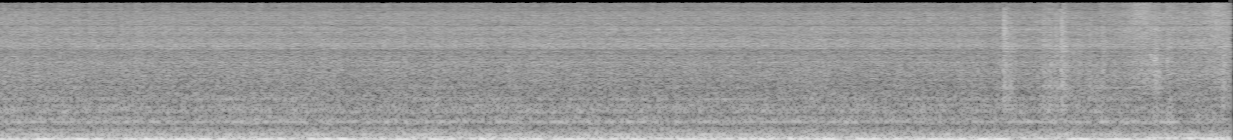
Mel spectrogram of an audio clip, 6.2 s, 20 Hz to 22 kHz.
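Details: 1960 Dodge W300 Power Wagon, Poly 318 V8 with a Holley 2300 2-barrel 500 CFM carb and manual choke. Hard starting, then a deep, fast V8 rumble holding a raised, steady idle with no dip or hunt; idling too high.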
